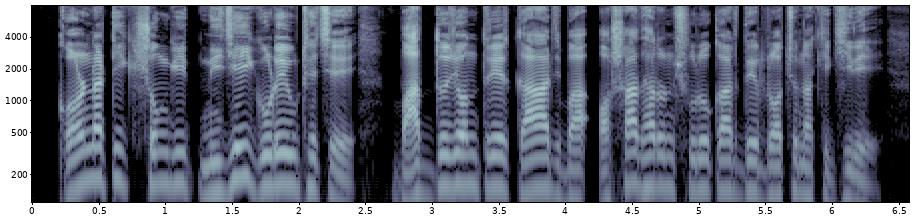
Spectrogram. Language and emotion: Bengali, neutral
